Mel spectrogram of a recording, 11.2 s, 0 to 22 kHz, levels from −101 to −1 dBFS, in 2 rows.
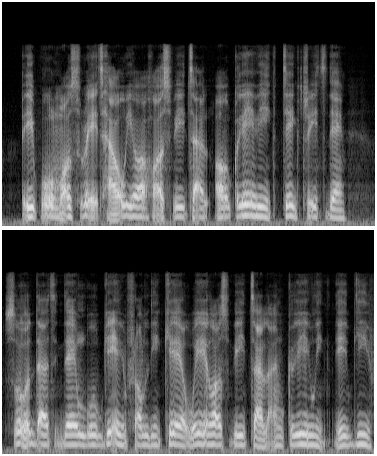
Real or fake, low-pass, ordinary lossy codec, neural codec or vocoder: fake; 9.9 kHz; MP3, 96 kbps; autoencoder, 22.05 kHz, a latent of 192 numbers a frame, VITS, trained on many speakers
